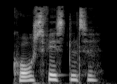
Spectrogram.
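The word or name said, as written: korsfæstelse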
